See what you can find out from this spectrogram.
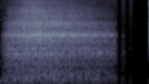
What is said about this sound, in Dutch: En laten we beginnen met even een diepe ademhaling te nemen in door je neus.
